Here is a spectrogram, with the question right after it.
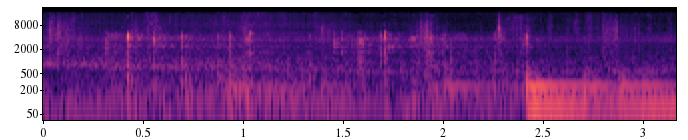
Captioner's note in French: rafales de vent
